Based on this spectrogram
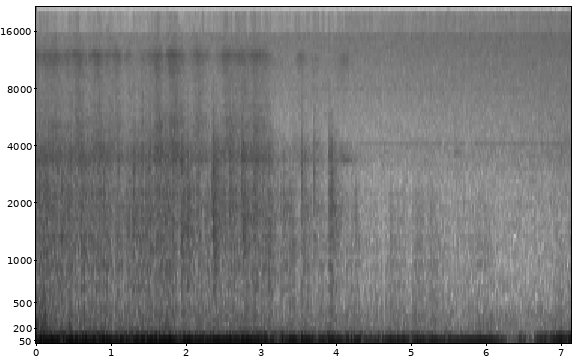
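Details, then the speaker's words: Compact subwoofer (transcribed as "aama"), about $200, with an 8in driver, bass-reflex cabinet and 100W class D amp. Deep bass thumps carry a buzzy rattle from poor cabinet construction, and the driver buzzes loudly during heavy bass scenes. "did you hear the rattling sounds coming from this subwoofer during this test believe it or not the rattling noises are caused by the poor cabinet construction for this subwoofer and there's also a problem with the driver producing a loud buzzing sound during heavy Bas scenes"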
